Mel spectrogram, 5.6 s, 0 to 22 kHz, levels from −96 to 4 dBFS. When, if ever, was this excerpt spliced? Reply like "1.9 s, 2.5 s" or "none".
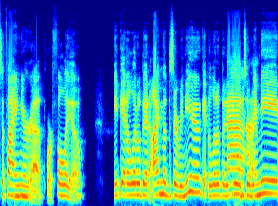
2.3 s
